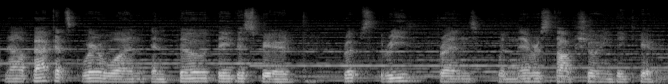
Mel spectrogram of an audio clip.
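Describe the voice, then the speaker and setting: Very low-voiced woman as a rhyming storyteller. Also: level tone, rough recording. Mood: solemn storytelling. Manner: measured, rhythmic verse delivery. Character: solemn storyteller narrating a quest in rhyme. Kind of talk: scripted rhyming narration. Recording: music behind the narration.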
